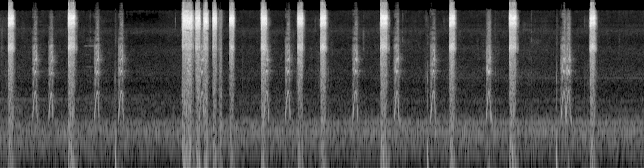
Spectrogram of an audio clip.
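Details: Night lure sound of a flying lemur in the forest: repeated sharp, airy bursts, some with a faint tonal squeak, coming irregularly with one quick flurry near four seconds, low background hum throughout.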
